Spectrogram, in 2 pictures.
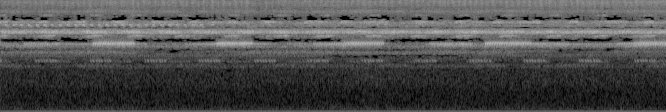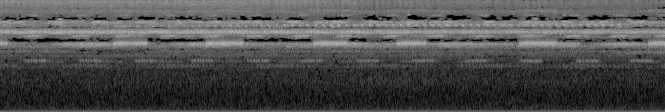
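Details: Gentle chirping of crickets in a serene park at evening, many insects overlapping in a ringing high chorus, bursts of chirps repeating about once per second over a faint low rumble.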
